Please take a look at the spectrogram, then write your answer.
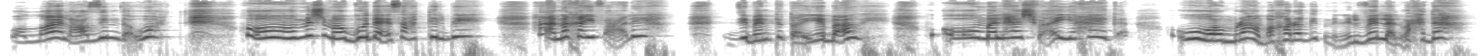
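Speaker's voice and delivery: high, anxious pleading; worried old nanny. Acted. Nanny telling the father the girl is missing, high and anxious. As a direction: beg the master to worry too.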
